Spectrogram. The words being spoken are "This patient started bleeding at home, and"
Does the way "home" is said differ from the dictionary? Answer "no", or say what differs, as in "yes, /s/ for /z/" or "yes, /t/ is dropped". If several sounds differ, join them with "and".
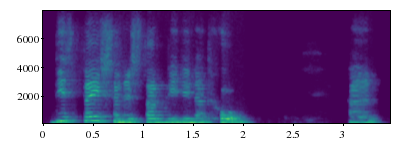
no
